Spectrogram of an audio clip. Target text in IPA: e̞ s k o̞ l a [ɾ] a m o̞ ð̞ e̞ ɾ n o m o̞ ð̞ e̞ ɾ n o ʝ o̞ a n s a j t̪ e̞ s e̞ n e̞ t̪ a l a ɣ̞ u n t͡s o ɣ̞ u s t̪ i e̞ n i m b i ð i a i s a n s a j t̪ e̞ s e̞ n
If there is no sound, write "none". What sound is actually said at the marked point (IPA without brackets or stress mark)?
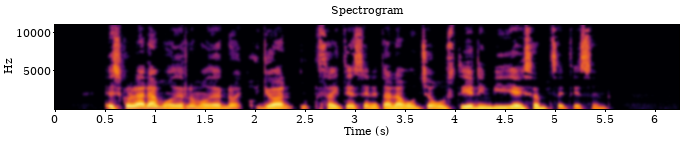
ɾ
